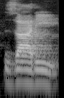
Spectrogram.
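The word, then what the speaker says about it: צדי: adalith and a yard and this letter is pronounced zadi it looks a little like a lowercase English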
